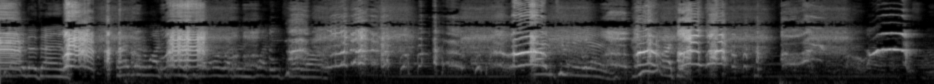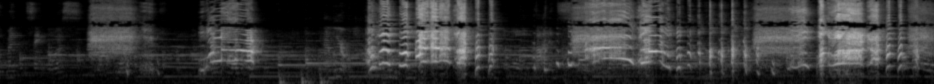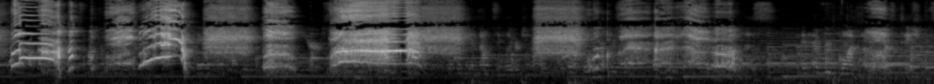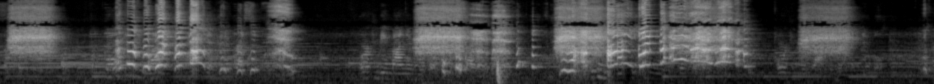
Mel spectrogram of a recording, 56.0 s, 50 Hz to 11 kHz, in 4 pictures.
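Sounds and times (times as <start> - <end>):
cockatoo screeching: 0.0 - 13.8, 15.3 - 16.4, 17.0 - 18.0, 19.5 - 21.5, 22.5 - 35.0, 36.0 - 39.0, 42.1 - 43.0, 43.8 - 46.6, 48.2 - 53.4, 54.0 - 54.9.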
